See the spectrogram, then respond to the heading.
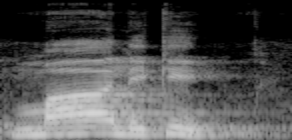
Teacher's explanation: तो इसकी मिसाल मैंने आपको दी, मालिकी, मीम के ऊपर ज़बर है, यहाँ हम गुन्ना नहीं कर सकते, नाक में आवाज़ नहीं ले जा सकते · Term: अदम गुन्ना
